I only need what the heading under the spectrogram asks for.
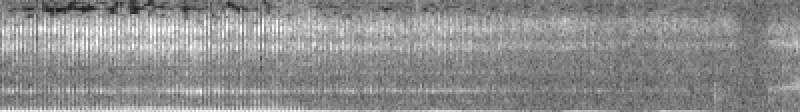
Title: Snoring dog haha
